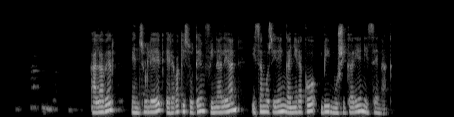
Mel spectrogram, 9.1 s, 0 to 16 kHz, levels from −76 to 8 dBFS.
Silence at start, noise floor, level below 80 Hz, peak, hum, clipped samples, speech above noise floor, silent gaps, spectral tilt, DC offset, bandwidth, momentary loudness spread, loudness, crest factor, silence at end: 0.65 s; -42 dBFS; -66 dBFS; -8 dBFS; none; under 0.1%; 21 dB; 1.23-1.31 s, 1.67-1.81 s; -6.5 dB/octave; under 0.1%; 7.8 kHz; 12 LU; -22 LUFS; 16 dB; 1.35 s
